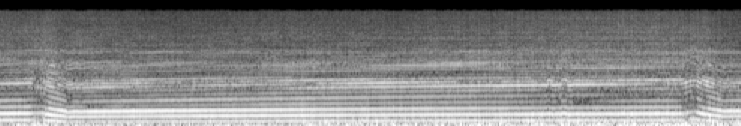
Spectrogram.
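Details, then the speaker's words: Yamaha RX-King two-stroke that stuttered at high rpm while riding, now fixed (a loose wire at the coil was re-soldered): it holds a clean, steady high buzz while riding, with brief throttle dips and recoveries and no stutter. "guys udah enggak ada brebetnya lagi di a"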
